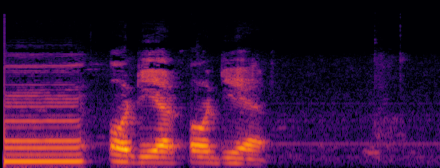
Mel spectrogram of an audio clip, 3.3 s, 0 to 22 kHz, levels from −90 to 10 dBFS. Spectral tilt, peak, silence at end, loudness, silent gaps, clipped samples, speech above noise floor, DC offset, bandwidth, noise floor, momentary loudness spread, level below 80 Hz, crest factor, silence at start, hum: -7.5 dB/octave; 0 dBFS; 1.3 s; -17 LUFS; none; under 0.1%; 40 dB; under 0.1%; 6.6 kHz; -55 dBFS; 8 LU; -58 dBFS; 18 dB; 0 s; none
